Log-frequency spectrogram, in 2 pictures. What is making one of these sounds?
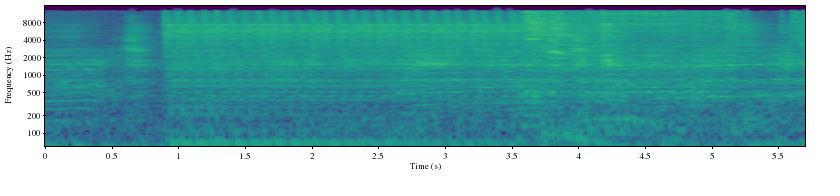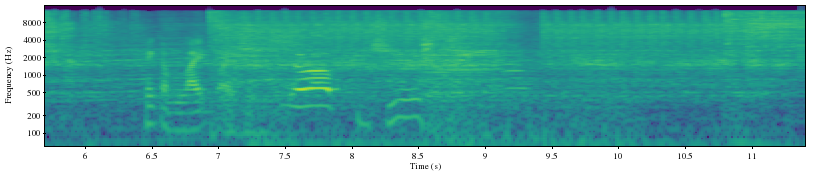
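Rapid energy weapon shots fire with crackling bursts.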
